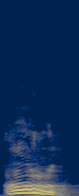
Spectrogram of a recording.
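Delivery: loud, high mock grunt of frustration; a loud fake groan of annoyance; frustrated grunt. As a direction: blurt a hammed-up ugh at the broken car. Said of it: "you got out and you said".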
